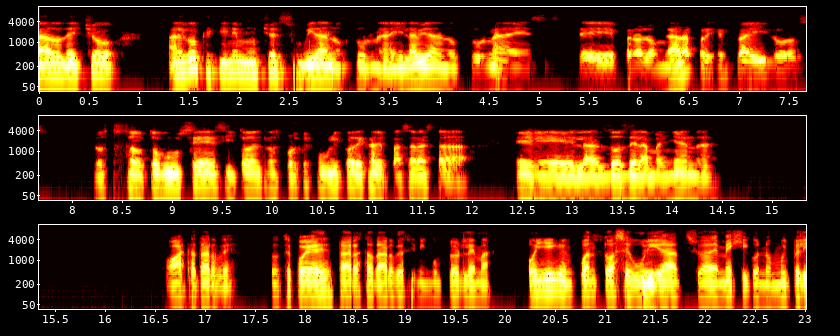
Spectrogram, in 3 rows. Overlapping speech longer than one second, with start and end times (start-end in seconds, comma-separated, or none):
none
